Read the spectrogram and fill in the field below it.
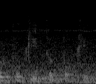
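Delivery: "poquito a poquito" breathed as a bare whisper. Shown as a demonstration. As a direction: drop to a secret whisper on "poquito a poquito". Repite en susurro. (susurro: "poquito a poquito" dicho sin voz)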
